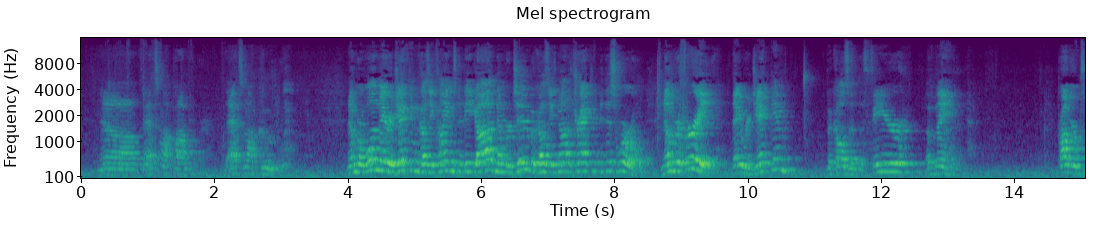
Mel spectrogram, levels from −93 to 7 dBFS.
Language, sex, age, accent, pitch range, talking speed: English, male, 40-59, American, 150-235 Hz, 155 wpm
